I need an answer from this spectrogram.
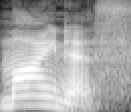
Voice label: "minus", female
